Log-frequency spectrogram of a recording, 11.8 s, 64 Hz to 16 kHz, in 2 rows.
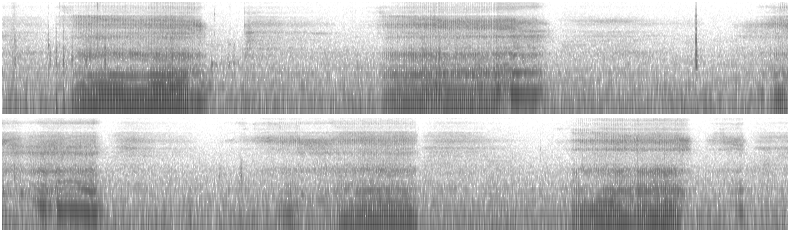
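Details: Low, rumbling snores about every two to three seconds, roughly 25 per minute, from a female dog sleeping on a couch, sometimes with eyes open, in a quiet room; dog snoring.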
